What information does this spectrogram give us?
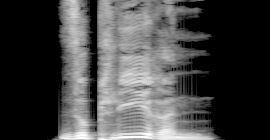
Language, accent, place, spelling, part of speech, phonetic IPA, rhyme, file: German, Germany, Berlin, supplieren, verb, [zʊˈpliːʁən], -iːʁən, De-supplieren.ogg
- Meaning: 1. to add 2. to hold substitute classes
